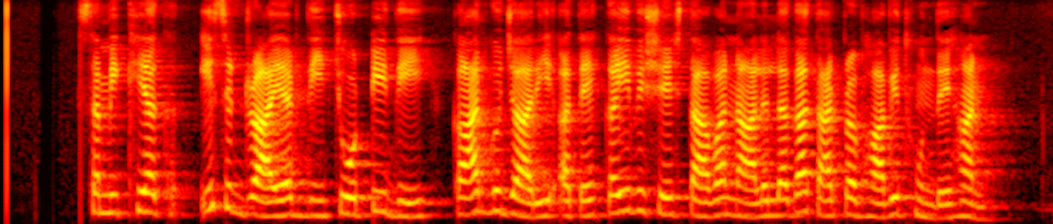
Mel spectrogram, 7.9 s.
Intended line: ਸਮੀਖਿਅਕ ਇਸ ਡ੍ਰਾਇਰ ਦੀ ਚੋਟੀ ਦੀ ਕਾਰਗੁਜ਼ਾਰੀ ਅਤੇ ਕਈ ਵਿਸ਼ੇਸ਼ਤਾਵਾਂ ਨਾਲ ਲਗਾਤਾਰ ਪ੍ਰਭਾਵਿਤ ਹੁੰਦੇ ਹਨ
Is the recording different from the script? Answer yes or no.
no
